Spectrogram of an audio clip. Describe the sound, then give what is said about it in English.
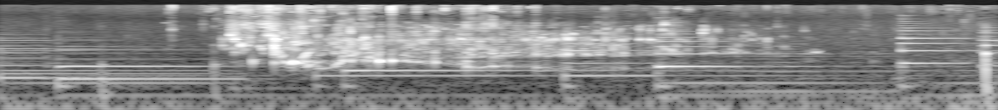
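A drink is poured steadily into a glass, a bright splashing trickle lasting a few seconds over a soft, sustained tonal background, with no voices. “fill my glass, and I'll tell you all that, uh, what I know about the creatures that get called leviathans.”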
